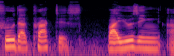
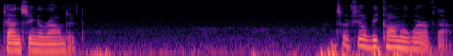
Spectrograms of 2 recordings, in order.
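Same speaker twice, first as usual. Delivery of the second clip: calm, unhurried voice with long pauses; soothing meditation guide, leaving space between phrases; guided meditation; 5 dB quieter than usual. Real, not acted.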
